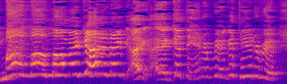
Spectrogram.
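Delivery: put-on, very high-pitched, thrilled, overjoyed screaming. Retelling phoning their mom from the hospital parking lot about an interview, retelling excited screaming. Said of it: "screaming like I had won the lottery".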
